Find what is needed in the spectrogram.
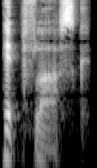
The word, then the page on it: hip flask: British English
